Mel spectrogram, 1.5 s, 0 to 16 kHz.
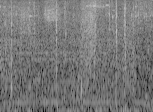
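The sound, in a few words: horse galloping in The Witcher 3 video game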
